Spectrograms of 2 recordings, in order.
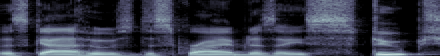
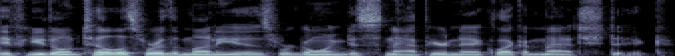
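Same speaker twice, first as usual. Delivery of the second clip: softly spoken, calm, even, menacing tone; 4 dB quieter than usual. Retelling a gang member's threat to a captive: imitating a quiet, calm threat. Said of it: "very quietly and calmly says".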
